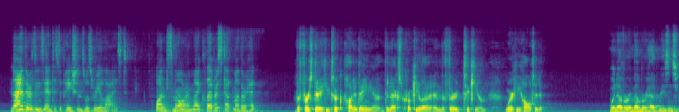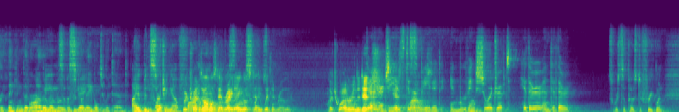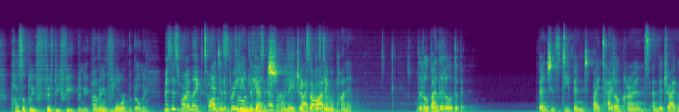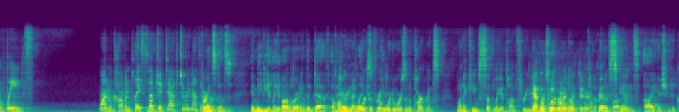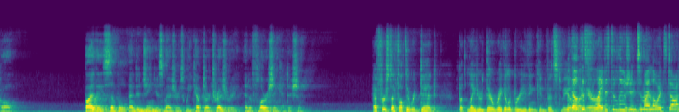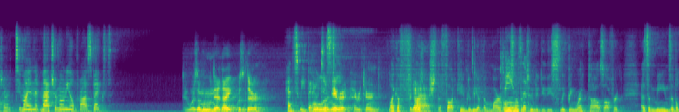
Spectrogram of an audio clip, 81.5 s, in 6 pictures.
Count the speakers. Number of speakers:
6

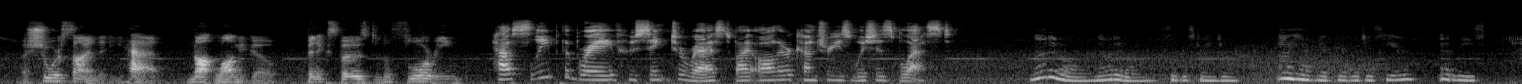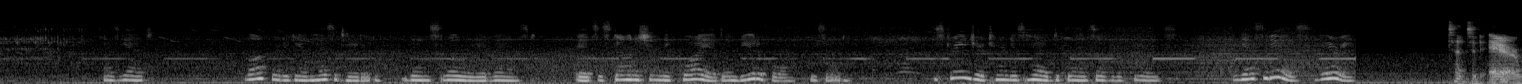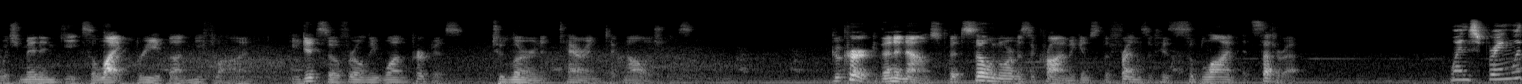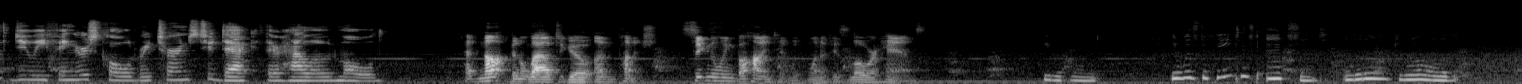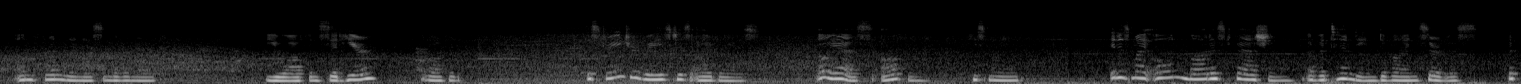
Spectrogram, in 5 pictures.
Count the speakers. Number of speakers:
3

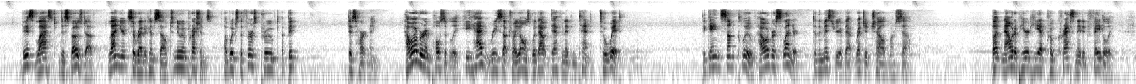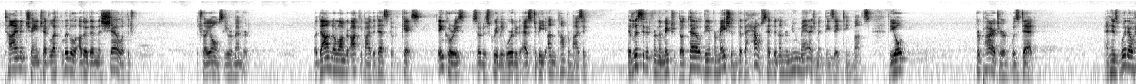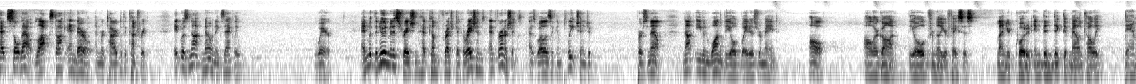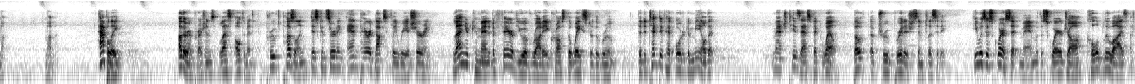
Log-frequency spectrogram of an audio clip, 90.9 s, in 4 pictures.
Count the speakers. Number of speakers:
1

